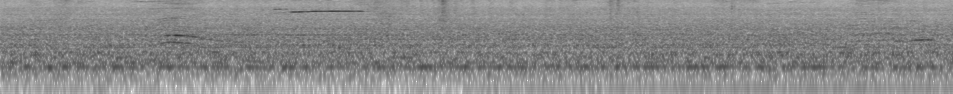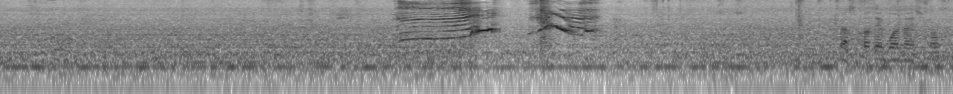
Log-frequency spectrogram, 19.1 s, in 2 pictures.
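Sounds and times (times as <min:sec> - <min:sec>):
train running rumble: 0:00.0 - 0:19.0
brief high squeal: 0:02.7 - 0:03.8.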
